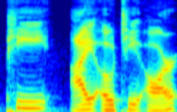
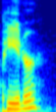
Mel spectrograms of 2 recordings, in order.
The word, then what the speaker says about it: Piotr: to pronounce this name p-i-o-t-r is that peter piotr there we go i think he said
